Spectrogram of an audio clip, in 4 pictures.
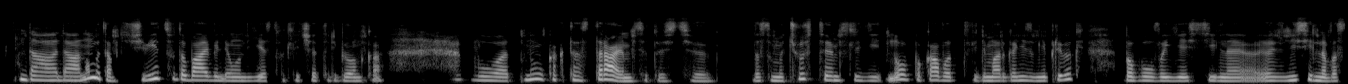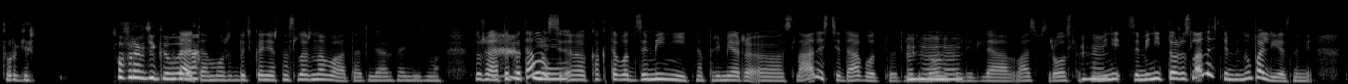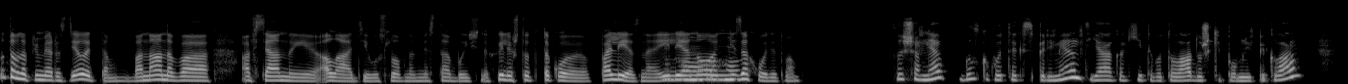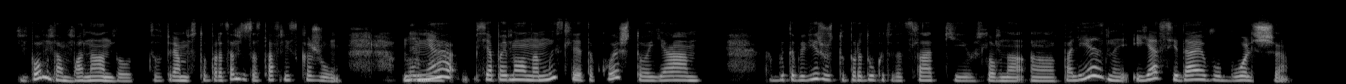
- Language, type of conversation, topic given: Russian, podcast, Как ты стараешься правильно питаться в будни?
- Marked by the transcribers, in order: tapping; laughing while speaking: "по правде говоря"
